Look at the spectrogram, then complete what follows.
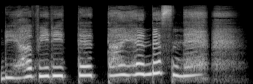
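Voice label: Voice win, Japanese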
